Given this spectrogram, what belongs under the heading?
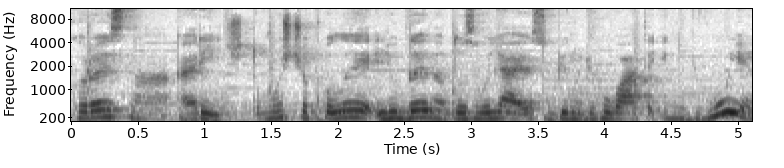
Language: Ukrainian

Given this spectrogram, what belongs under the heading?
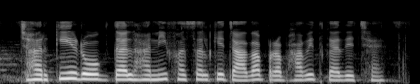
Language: Maithili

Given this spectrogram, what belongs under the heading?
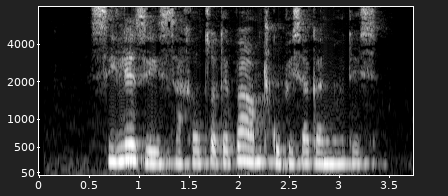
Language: Georgian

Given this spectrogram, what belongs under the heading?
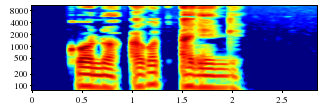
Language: Kalenjin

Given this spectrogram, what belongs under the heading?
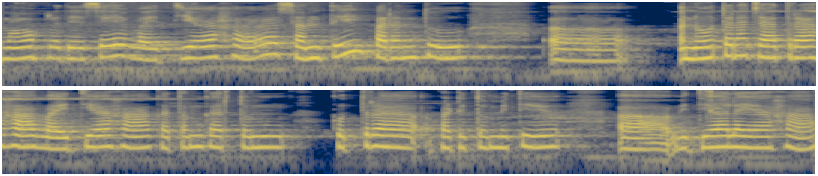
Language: Sanskrit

